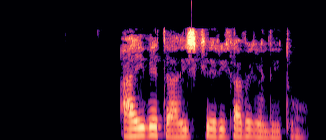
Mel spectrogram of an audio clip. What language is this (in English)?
Basque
